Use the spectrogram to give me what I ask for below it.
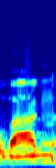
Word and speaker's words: Wagner: It's a V. Mo Wagner. Yeah. Did y'all watch? Y'all watched the Wagner. Yeah, it's spelled Wagner.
